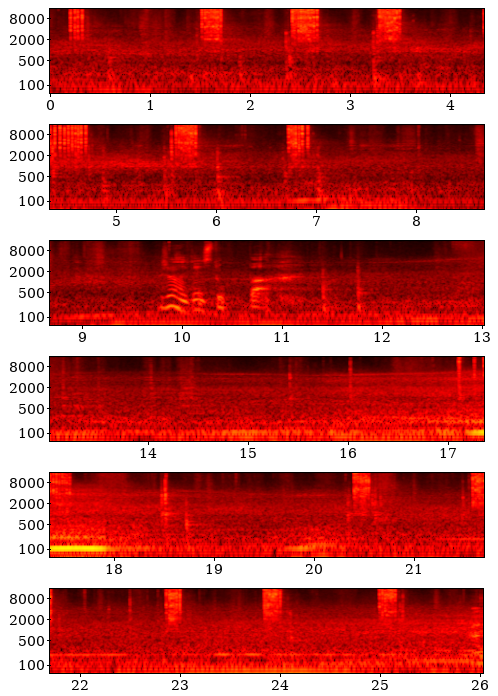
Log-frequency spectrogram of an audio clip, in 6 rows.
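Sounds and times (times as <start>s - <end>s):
sharp metallic clicks: 0.0s - 0.8s, 1.4s - 7.2s, 17.0s - 19.4s, 20.3s - 24.2s, 24.9s - 25.4s
wrench straining on bolt: 0.0s - 8.2s, 17.0s - 19.0s, 20.3s - 24.3s, 24.9s - 25.4s
low workshop hum: 0.0s - 26.0s.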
